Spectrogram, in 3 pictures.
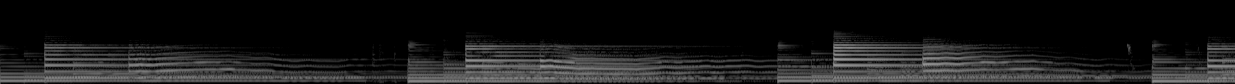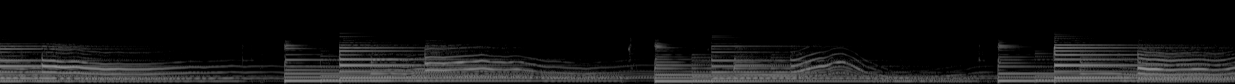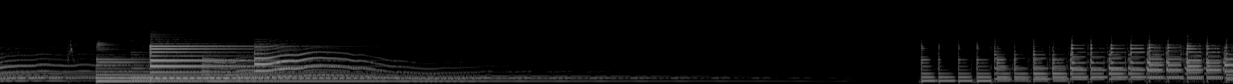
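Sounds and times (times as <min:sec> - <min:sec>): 
guitar played through a videotape echo effects pedal with garbled warbling tone: 0:00.0 - 0:37.0.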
